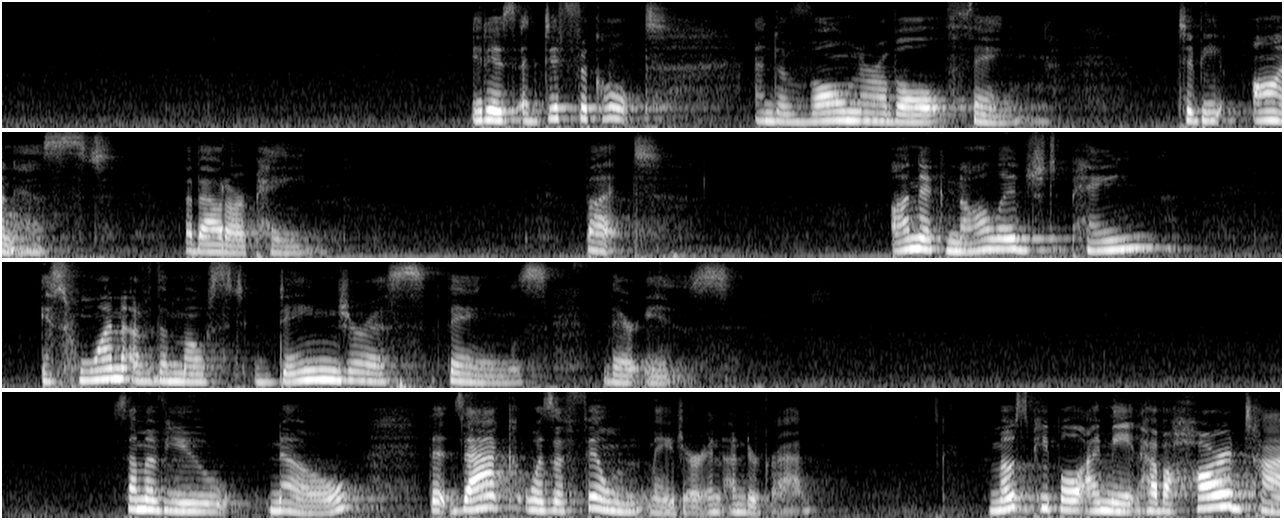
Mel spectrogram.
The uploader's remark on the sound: At Northminster Church on October 13, 2019.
